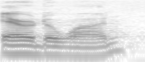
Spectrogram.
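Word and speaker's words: Erdoğan: different from our letters so that Gan is actually air dawuan he's the 12th president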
